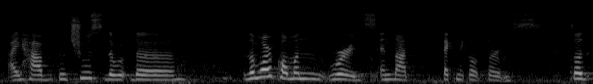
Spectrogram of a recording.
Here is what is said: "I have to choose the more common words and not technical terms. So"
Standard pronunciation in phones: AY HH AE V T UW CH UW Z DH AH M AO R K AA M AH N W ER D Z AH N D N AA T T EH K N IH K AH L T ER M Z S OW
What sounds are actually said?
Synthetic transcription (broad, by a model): AY HH AE V T UW CH UW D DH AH M AO R K AA M AH N W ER D S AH N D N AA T T EH K N IH K AH L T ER M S S OW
